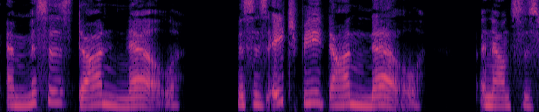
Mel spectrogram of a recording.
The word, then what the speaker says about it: Dell: Clarice Elmyra told me that you pronounced our name Donald. Now, Miss Shirley, the correct pronunciation of our name is Darnell. Accent on the last syllable.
